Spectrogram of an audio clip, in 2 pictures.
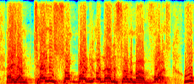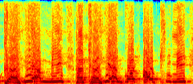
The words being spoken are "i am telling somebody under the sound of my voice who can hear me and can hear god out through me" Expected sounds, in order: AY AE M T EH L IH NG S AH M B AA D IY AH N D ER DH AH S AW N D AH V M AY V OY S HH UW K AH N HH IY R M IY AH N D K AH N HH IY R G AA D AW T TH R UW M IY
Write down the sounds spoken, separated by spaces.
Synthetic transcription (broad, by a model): AY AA M T EH L IH NG S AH M B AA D IY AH D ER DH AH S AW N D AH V M AY V OY S HH UW K AH N HH IY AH M IY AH N K AH N HH IY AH G AA D AW T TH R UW M IY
